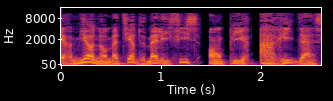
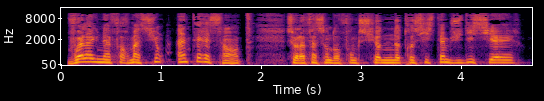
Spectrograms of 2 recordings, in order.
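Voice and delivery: higher, dry stern teacher; McGonagall's voice; 6 semitones higher than usual. Acted. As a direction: tart remark from a strict teacher.

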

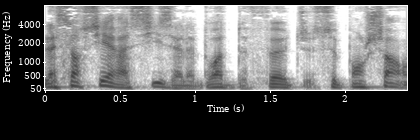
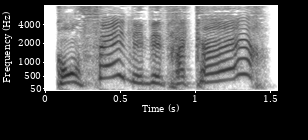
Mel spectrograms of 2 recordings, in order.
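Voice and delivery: put-on old woman voice; 5 dB louder than usual. A narrator's reading. Mrs Figg questioned, high voice.

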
